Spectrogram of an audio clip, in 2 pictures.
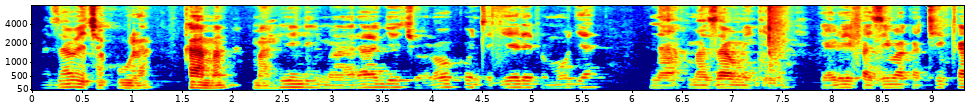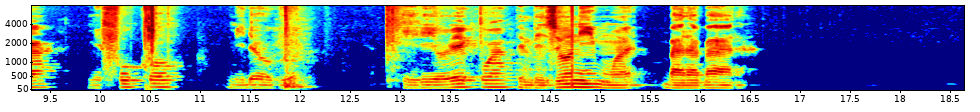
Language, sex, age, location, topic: Swahili, male, 25-35, Dar es Salaam, agriculture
